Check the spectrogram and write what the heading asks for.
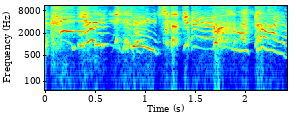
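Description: A person imitating horse whinnies in a high, wavering voice: a run of quick squealing cries that slide up and down in pitch, the longest ones quavering.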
